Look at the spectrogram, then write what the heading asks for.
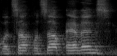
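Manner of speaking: ordinary talk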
